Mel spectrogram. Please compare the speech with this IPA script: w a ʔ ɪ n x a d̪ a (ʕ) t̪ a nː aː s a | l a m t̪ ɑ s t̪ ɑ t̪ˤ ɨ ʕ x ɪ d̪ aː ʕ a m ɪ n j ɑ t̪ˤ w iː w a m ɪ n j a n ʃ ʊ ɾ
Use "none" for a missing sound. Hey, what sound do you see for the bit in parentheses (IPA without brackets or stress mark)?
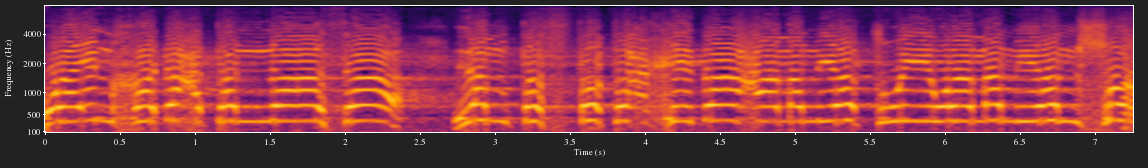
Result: ʕ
